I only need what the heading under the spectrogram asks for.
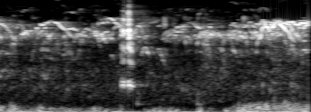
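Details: Wandering whistling-ducks, a species often found in large flocks in fresh and estuarine wetlands, give a dense chorus of thin, high twittering whistles with low wind rumble underneath.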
